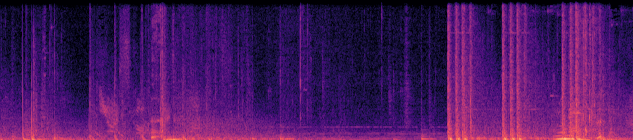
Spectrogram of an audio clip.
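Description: Automatic and single-shot gunfire from Halo Infinite multiplayer, rapid bursts and sharp cracks spread across the moment, loud and close with a dense volley near the end, under excited talk.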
